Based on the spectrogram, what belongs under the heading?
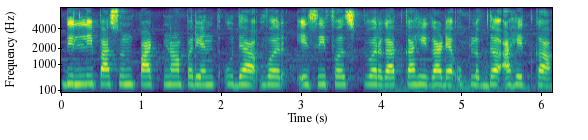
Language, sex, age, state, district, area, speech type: Marathi, female, 18-30, Maharashtra, Osmanabad, rural, read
